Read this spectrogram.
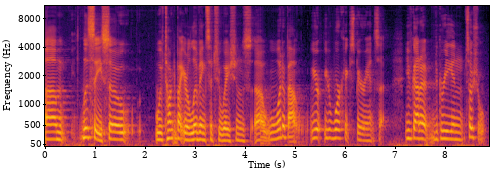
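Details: Adult speaker; Normal speech.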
